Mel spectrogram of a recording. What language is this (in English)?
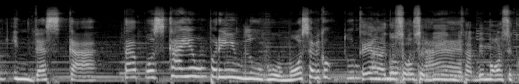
Filipino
